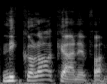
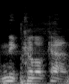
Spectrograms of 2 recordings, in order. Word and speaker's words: Niccolò Canepa: Niccolò Canepa. Niccolò Canepa.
